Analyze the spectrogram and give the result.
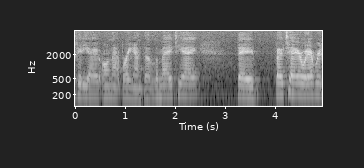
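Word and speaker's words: Métier: Like today, I just, got a little bit of the Metier is the way you pronounce that, Corinthian, and I put just a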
